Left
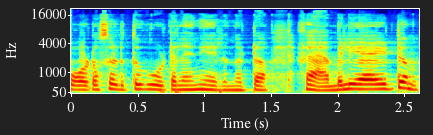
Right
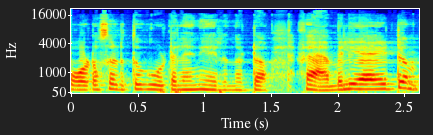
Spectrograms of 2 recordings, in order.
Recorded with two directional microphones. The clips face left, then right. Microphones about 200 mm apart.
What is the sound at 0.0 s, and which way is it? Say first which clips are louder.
A woman's voice: left 4 dB; 25° left (ahead or behind).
